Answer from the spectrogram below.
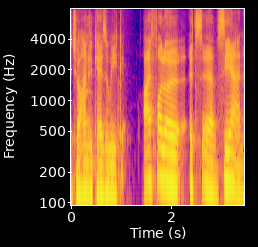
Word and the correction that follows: Sian: hey, is that how I pronounce her name? Sian. Obviously, Sian. – Hey, Sean. – Pardon? – Sean. – Sean, Alden. Yes.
